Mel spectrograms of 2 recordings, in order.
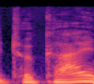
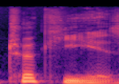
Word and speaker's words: Türkiye: Erdogan, unser türkischer Freund, er möchte ja auch, dass man über die Türkei nur noch Türkiye sagt. Also das Türkisch ausspricht.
